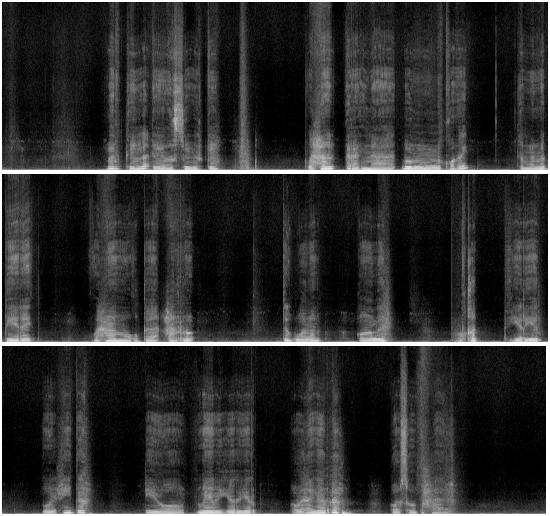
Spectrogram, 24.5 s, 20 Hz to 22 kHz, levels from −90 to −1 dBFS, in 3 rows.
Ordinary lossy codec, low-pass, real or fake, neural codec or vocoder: none; none; fake; codec, 44.1 kHz, 1.7 kbps, Pupu-Codec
